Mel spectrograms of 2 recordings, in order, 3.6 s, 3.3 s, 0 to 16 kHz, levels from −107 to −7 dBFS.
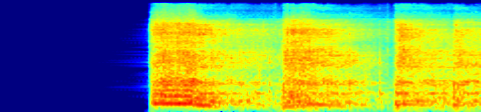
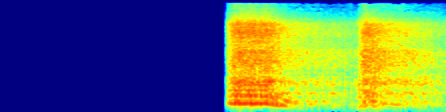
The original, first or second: second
